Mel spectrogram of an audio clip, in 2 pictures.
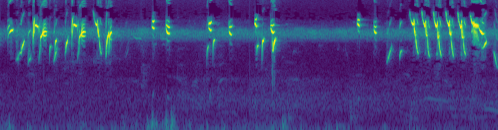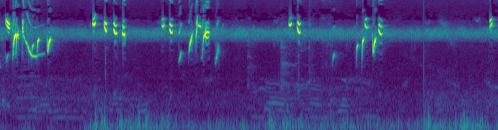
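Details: European goldfinch song used by trappers to excite and lure goldfinches: quick tinkling, twittering high notes in dense bursts over a steady high tone, with low rumbling background noise.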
